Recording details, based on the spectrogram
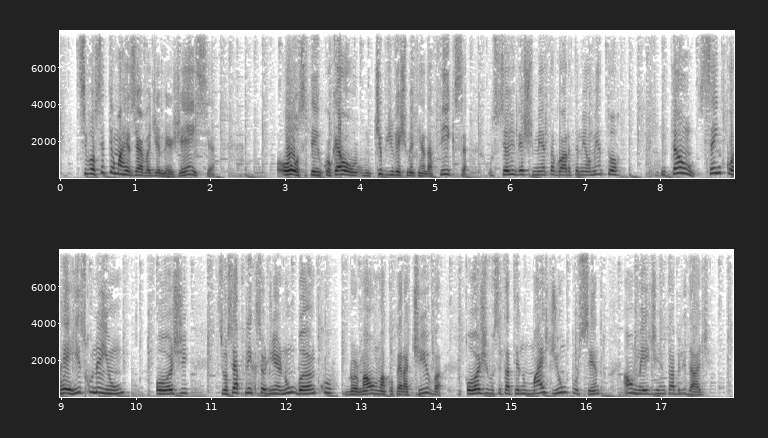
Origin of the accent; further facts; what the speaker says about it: Brazil; O nosso problema enquanto brasileiro é que os produtos sobem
